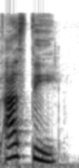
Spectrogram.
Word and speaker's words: Asti: My name is Asti. A-S-T-I.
